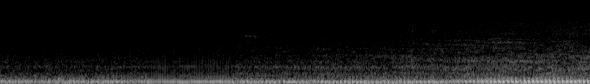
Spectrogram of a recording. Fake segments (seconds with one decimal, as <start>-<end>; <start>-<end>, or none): 1.5-2.3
